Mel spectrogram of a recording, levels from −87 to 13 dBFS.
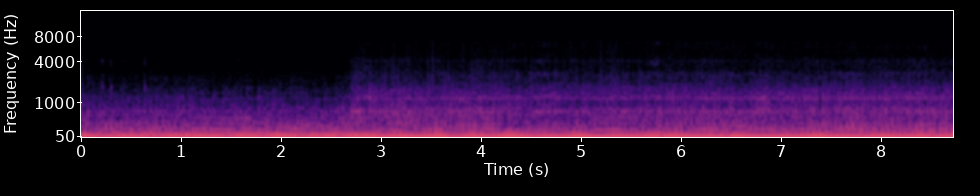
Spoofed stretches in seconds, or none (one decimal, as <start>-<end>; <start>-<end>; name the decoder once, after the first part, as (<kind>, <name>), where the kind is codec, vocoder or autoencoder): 1.1-5.8 (codec, SNAC); 6.5-7.1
